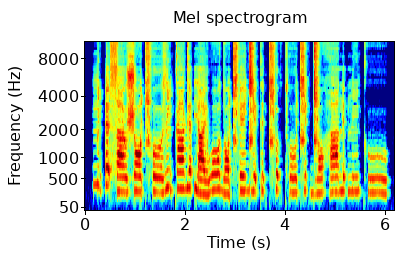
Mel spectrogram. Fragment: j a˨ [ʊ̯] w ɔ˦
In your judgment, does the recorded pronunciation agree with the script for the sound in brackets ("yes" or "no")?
no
